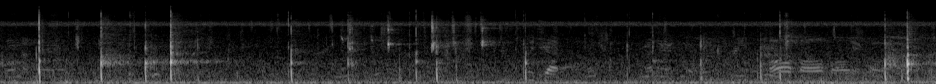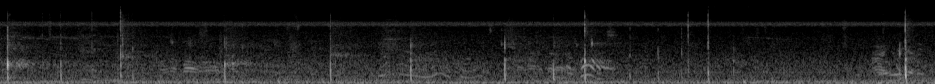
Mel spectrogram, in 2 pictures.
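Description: Pickleball play: hard paddles popping the plastic ball and the ball bouncing on the court, irregular sharp clicks throughout, the loudest just after nine seconds in. Voices are heard faintly now and then.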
